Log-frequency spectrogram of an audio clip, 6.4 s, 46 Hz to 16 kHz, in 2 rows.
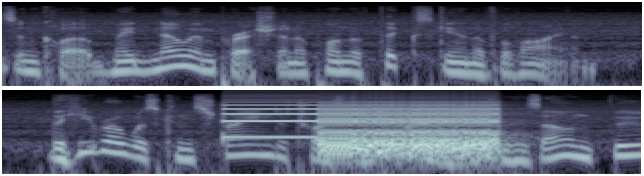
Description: POCSAG pager data (1200 baud), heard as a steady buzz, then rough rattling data, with speech in English.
